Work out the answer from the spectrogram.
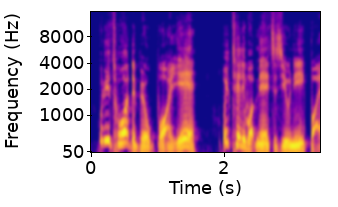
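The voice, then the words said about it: Exaggerated Waterford Irish accent. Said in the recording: “what makes Waterford City and Waterford people so unique ... It's our accent, boy.”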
